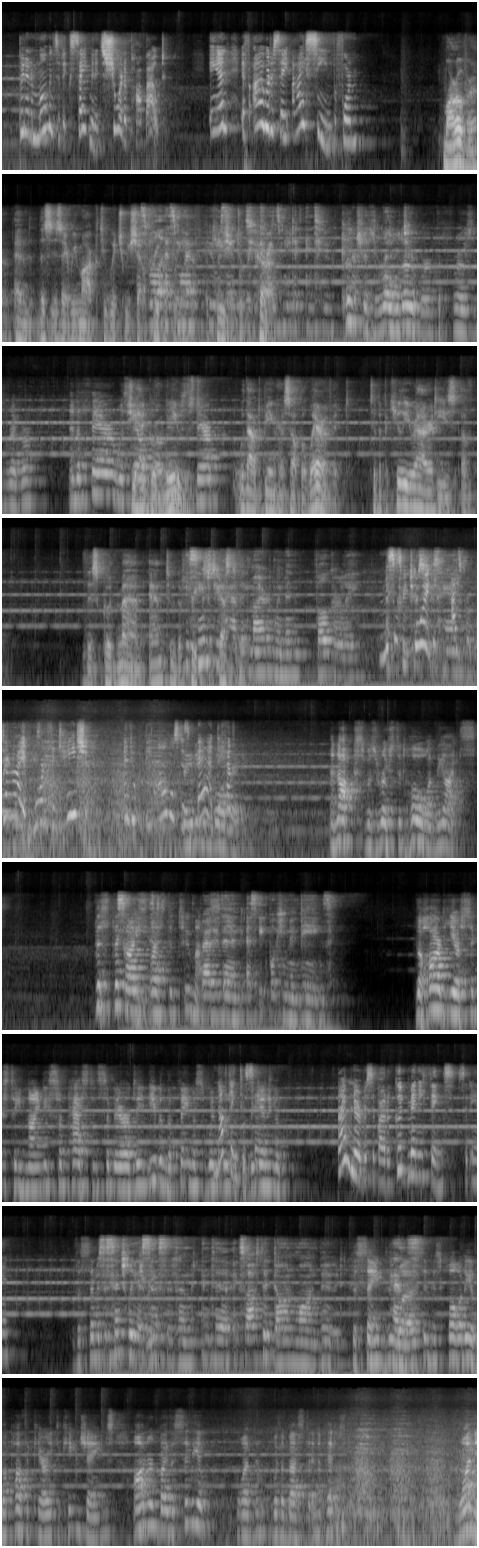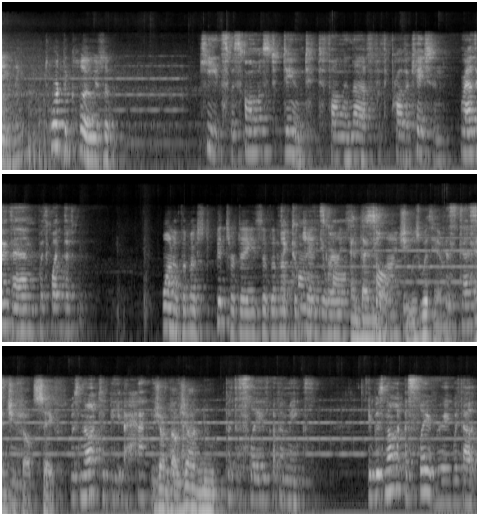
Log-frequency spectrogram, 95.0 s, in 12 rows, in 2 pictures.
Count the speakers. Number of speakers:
four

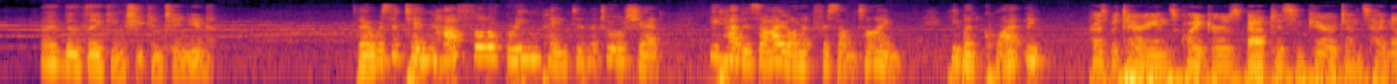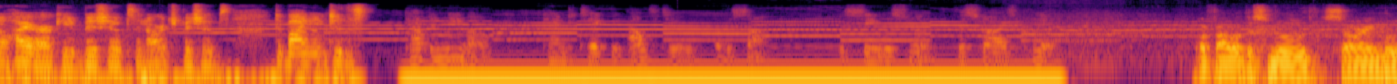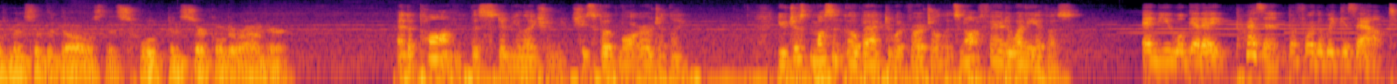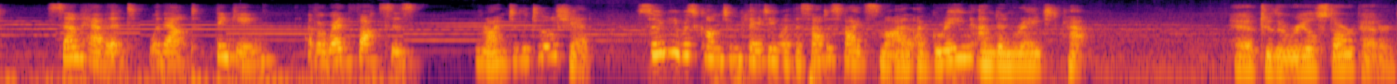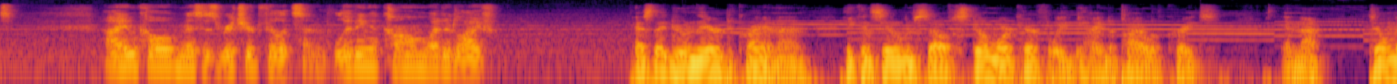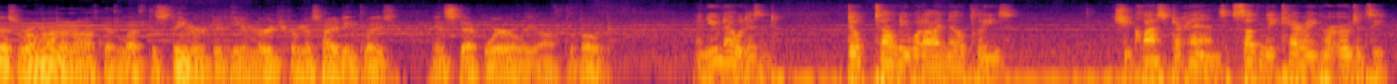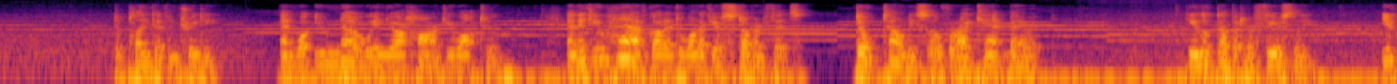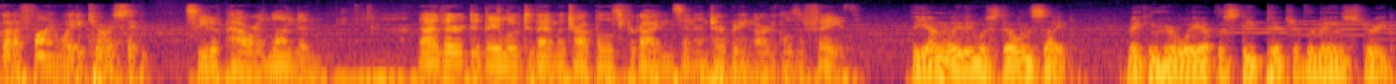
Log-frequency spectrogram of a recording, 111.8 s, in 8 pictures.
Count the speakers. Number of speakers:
seven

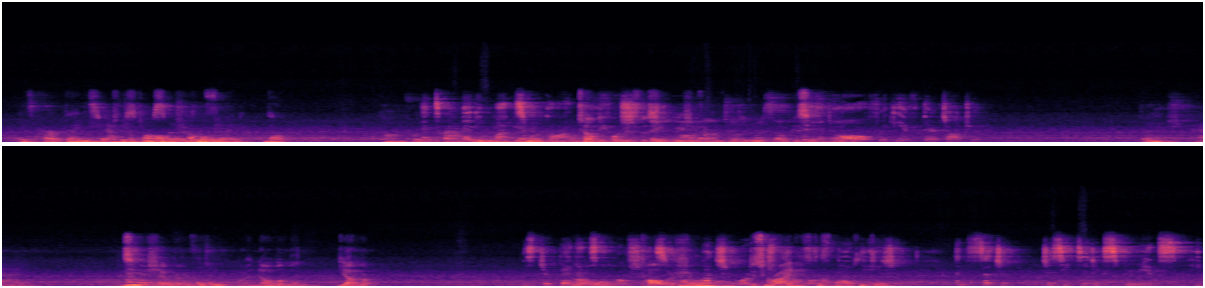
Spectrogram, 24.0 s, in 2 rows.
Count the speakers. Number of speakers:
six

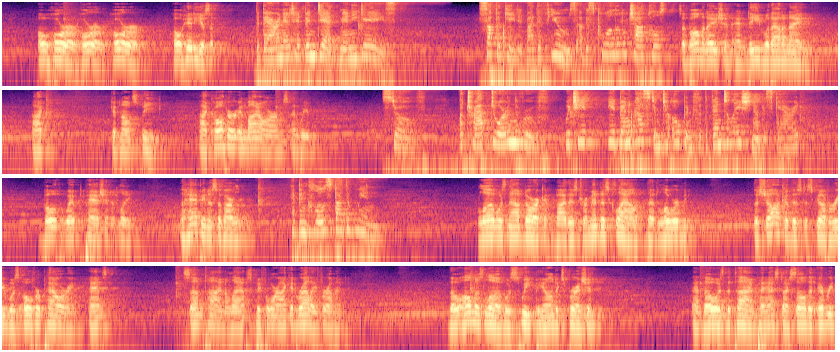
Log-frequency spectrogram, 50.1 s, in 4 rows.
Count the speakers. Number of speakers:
two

